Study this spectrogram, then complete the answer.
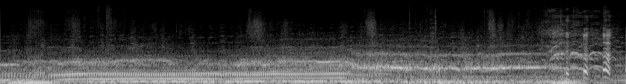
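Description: A BMW M2 CS drifts through a corner, its tires squealing in long sustained tones over a steady engine drone. The squeal rises and wavers near the end as the car exits.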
